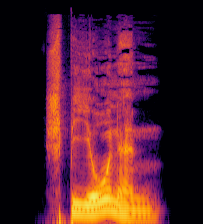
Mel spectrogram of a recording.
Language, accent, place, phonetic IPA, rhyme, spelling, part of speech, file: German, Germany, Berlin, [ʃpiˈoːnən], -oːnən, Spionen, noun, De-Spionen.ogg
- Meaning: dative plural of Spion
